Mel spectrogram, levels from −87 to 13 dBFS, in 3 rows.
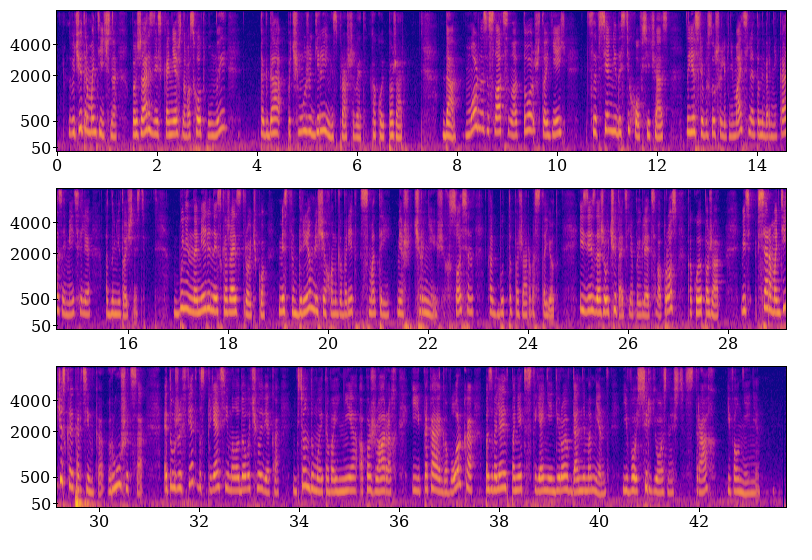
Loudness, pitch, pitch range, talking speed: -18 LUFS, 250 Hz, 230-275 Hz, 130 wpm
